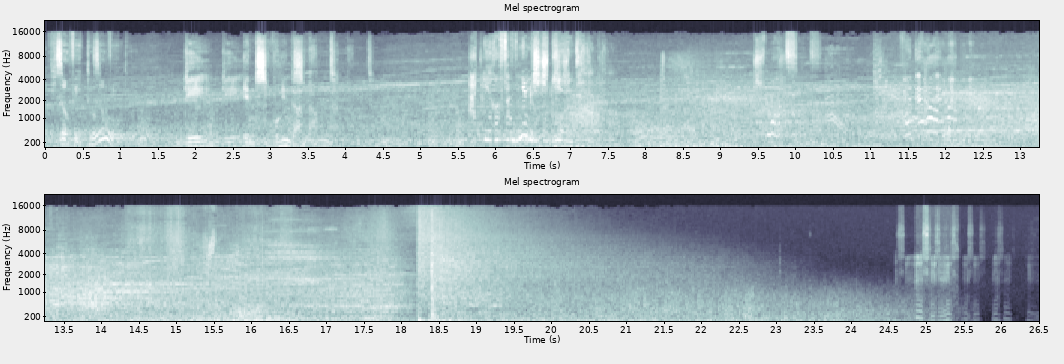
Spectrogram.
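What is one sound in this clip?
Wind rushes loudly and slowly fades away.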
